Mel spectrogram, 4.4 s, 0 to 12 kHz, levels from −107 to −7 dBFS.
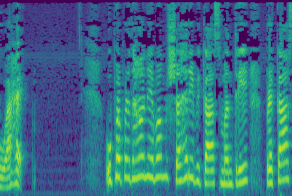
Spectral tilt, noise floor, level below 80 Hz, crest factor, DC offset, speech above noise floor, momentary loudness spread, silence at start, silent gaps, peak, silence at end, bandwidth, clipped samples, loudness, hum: -3 dB/octave; -64 dBFS; -66 dBFS; 16 dB; under 0.1%; 44 dB; 7 LU; 0 s; none; -4 dBFS; 0 s; 12 kHz; under 0.1%; -20 LUFS; none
